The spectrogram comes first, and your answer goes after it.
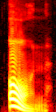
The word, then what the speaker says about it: oon: Mina becomes ma. Olen becomes on.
